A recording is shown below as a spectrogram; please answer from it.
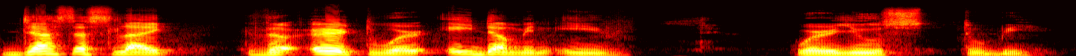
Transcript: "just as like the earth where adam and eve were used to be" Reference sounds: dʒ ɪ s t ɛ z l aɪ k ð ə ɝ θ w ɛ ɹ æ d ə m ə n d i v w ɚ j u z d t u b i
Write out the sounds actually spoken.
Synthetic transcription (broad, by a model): dʒ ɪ s t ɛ s l aɪ k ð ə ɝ t w ɛ ɹ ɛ d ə m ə n i v w ɚ j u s t u b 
